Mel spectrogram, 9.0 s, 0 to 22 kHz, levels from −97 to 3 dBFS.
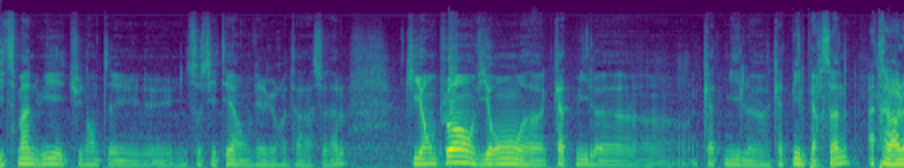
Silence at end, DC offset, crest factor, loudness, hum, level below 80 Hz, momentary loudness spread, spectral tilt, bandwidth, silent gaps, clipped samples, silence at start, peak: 0 s; under 0.1%; 18 dB; -19 LUFS; none; -42 dBFS; 19 LU; -6.5 dB/octave; 14 kHz; none; under 0.1%; 0 s; 0 dBFS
